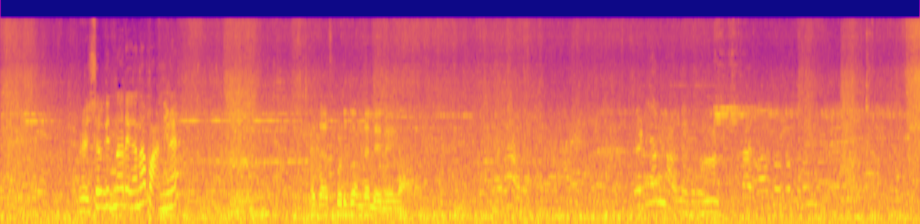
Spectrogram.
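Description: A fire hose sprays water.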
